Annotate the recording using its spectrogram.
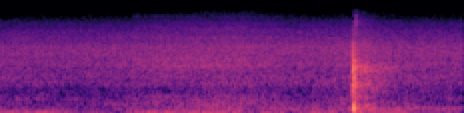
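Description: Low, steady hiss of background room noise, with one short, sharp click near the end.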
